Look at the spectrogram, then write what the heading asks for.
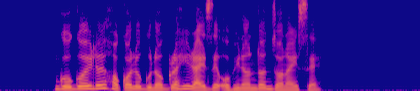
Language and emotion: Assamese, neutral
